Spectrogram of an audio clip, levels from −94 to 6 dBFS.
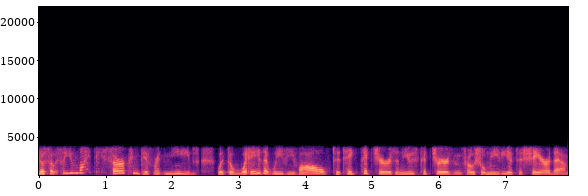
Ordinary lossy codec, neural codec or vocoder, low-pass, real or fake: Opus, 32 kbps; codec, 16 kHz in and 24 kHz out, 0.6 kbps, FocalCodec, streaming, 2048 codes; 3.6 kHz; fake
